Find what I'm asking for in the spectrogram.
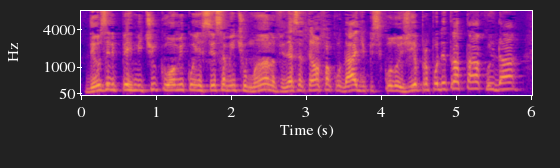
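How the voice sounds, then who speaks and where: A man's voice: sits high, fairly quick, gravelly, a little mellow, breathy edge. A man in his thirties giving a conversational, earnest devotional sermon, speaking directly to his listeners. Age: 30s. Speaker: preacher.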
